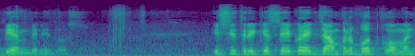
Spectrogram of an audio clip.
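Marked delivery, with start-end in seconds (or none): 0.0-0.6 बिएनवेनिदोस said as biembenidos, n closed to m; n becomes m. Shown as a demonstration. Teacher shows the native Spanish way, n becomes m. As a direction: soften the n of बिएनवेनिदोस into m. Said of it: "बिएनवेनिदोस नहीं बोल रहा हूँ".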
